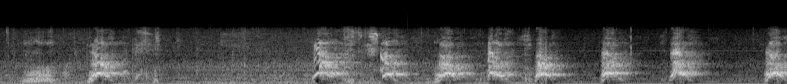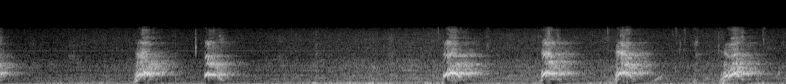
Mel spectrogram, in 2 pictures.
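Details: Airedale Terrier barking at bubbles on his first birthday; a long run of sharp, even barks, roughly one or two per second, with brief pauses between bursts.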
